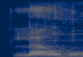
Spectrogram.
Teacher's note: ہا کے اوپر الٹا پیش ہے، ایک الف میں کھینچیں گے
